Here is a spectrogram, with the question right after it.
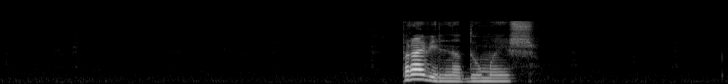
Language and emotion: Russian, neutral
